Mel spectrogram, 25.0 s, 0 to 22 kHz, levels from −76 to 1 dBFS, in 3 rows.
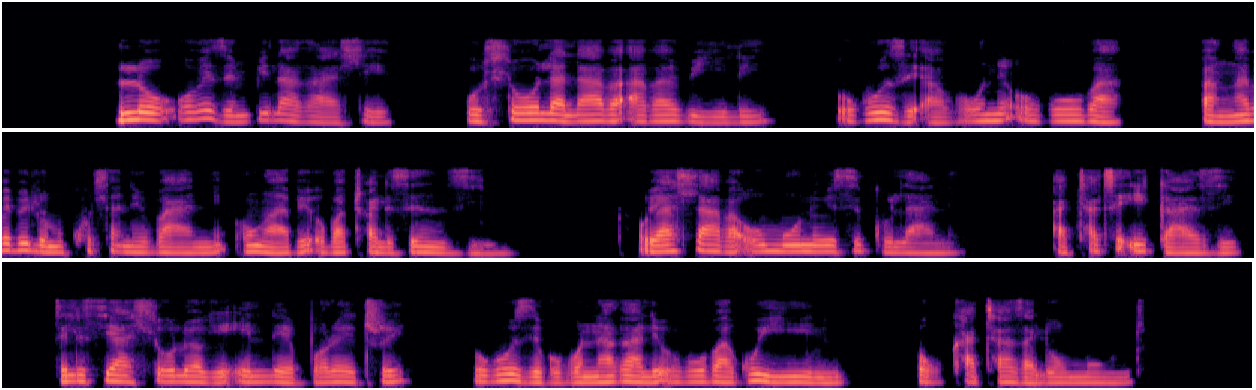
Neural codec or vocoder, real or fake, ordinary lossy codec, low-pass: none; real; MP3, 96 kbps; 7.2 kHz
